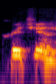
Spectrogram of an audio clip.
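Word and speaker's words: Chrétien: Chretien, Jean Chretien.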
